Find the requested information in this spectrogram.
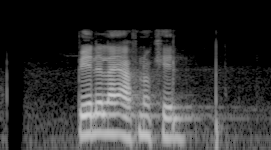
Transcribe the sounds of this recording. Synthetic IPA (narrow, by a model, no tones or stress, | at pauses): pelelajapʰnokʰel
